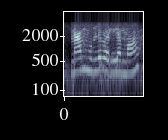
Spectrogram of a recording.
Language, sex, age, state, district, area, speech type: Tamil, female, 30-45, Tamil Nadu, Ariyalur, rural, conversation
